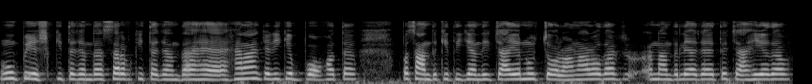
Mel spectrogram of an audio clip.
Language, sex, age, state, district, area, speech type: Punjabi, female, 30-45, Punjab, Gurdaspur, rural, spontaneous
